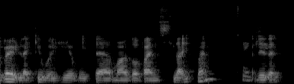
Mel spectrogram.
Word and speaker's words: Margot Van Sluytman: We're very lucky we're here with Margot Van Sluytman. Thank you. Did I pronounce it properly?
